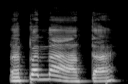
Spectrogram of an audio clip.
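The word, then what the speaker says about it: Panatta: what's up panata uh panata is they're Italian so that's how you say it properly they need to make aith yeah the closest thing they have to that is the panata Dual handle it's not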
